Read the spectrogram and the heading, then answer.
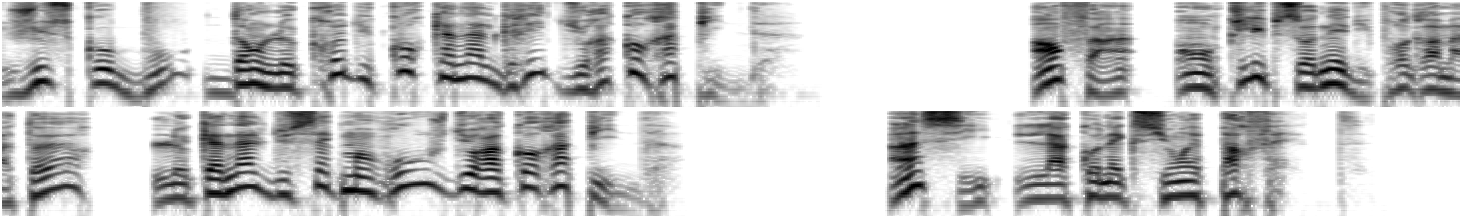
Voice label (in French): e-Learning Raccorder Tuyau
